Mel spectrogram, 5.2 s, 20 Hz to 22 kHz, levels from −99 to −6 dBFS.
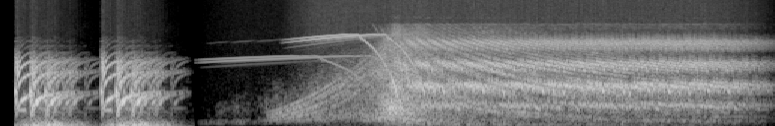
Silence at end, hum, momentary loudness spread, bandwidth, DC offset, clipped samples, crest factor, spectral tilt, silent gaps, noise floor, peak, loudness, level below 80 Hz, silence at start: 0 s; none; 13 LU; over 20 kHz; under 0.1%; under 0.1%; 16 dB; 0 dB/octave; none; -45 dBFS; -10 dBFS; -22 LUFS; -42 dBFS; 0.1 s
